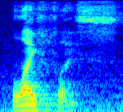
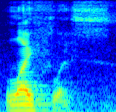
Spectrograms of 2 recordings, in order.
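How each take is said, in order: First: Lifeless sunk low and soft again; repeated emphasis. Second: Lifeless dropped low and soft; weighted word. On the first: Preacher repeating James's key word, low and quiet. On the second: Preacher stressing the word James uses, low and soft. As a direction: let lifeless fall quiet and heavy. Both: Shown as a demonstration. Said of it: "the word he uses is".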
